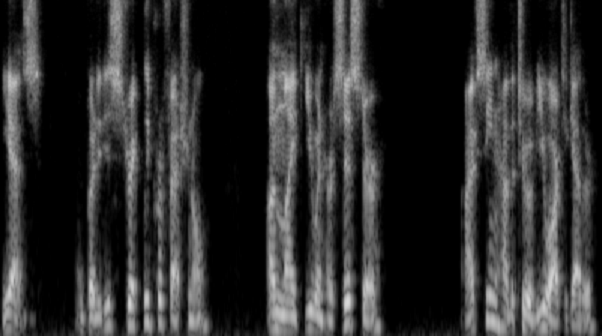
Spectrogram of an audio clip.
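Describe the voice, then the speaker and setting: A man's voice: mid-range voice, animated, moderate pace, pauses often, a bit bright, husky. A man playing a profit-minded, needling bank colleague in a musical table read, with an insinuating, pointed manner.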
